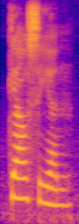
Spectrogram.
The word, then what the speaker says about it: Gaussian: It's the Gaussian. Yeah, that's how you say it. I bet you didn't know that, huh? It's called Here. I don't know if you can hear it, but you people pronounce it wrong.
